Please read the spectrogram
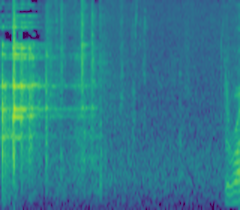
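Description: A sharp clink of a hard object being handled, with a short ringing tone that dies away within about a second.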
